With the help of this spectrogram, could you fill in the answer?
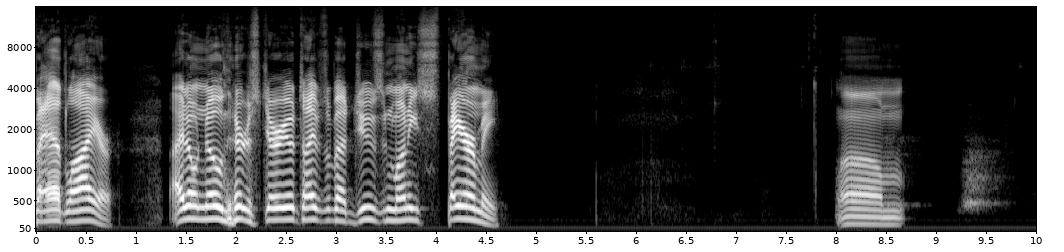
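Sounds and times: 
speech: 0.0s - 4.7s, 8.0s - 8.8s
dog barking: 9.2s - 9.8s.

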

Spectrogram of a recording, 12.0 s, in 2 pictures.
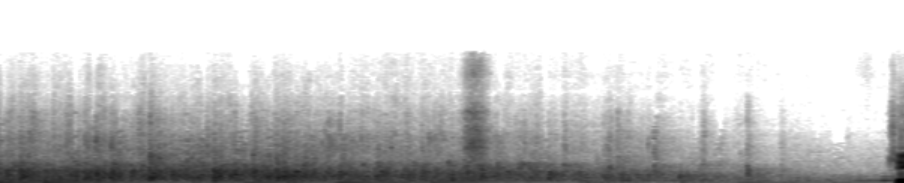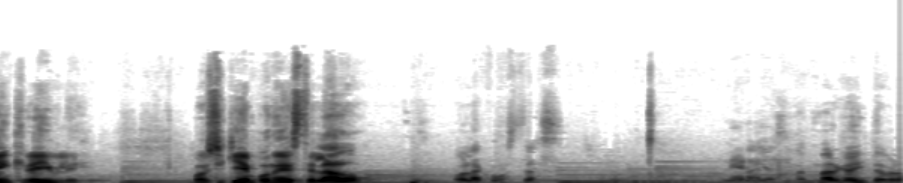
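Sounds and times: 
audience applause: 0.0s - 5.4s
speech: 6.0s - 6.7s, 7.4s - 10.0s, 11.4s - 12.0s.

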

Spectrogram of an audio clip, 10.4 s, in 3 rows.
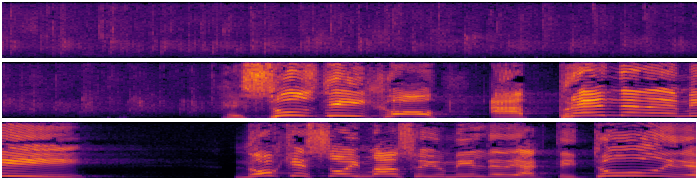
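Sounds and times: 
audience applauding: 0.0s - 5.1s
speech: 4.6s - 6.2s, 6.9s - 7.4s, 8.2s - 10.4s.

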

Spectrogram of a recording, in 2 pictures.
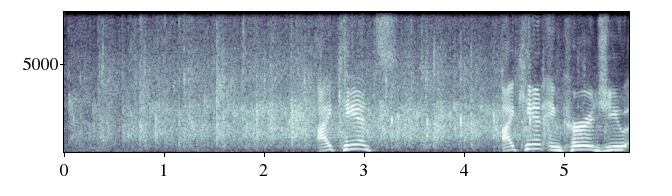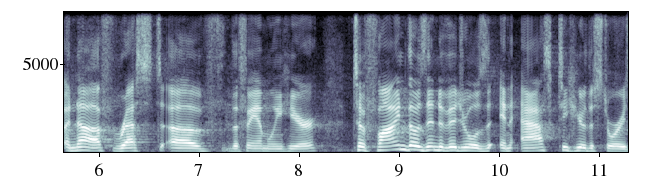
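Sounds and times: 
audience applause: 0.0s - 5.4s
speech: 2.5s - 3.2s, 4.4s - 11.2s.

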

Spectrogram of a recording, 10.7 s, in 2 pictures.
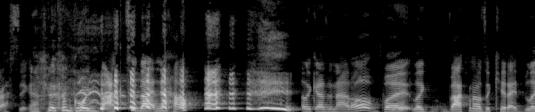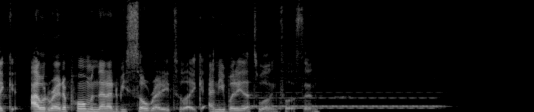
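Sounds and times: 
speech: 0.1s - 8.6s
laughter: 0.5s - 2.9s
telephone ringing: 7.8s - 9.9s.

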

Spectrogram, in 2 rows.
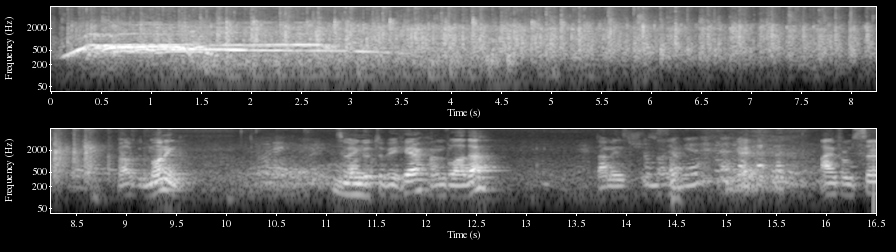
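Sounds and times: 
audience applause welcoming two guest speakers: 0.0s - 9.0s
speech: 11.6s - 12.8s, 13.8s - 16.4s
laughter: 14.7s - 15.9s.

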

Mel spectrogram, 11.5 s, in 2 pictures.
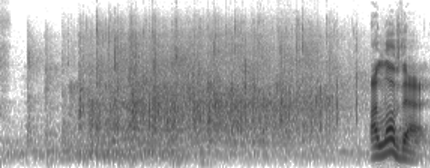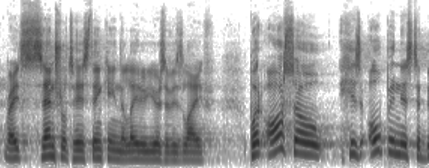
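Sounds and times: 
audience clapping: 0.3s - 5.1s
speech: 4.9s - 11.4s.

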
